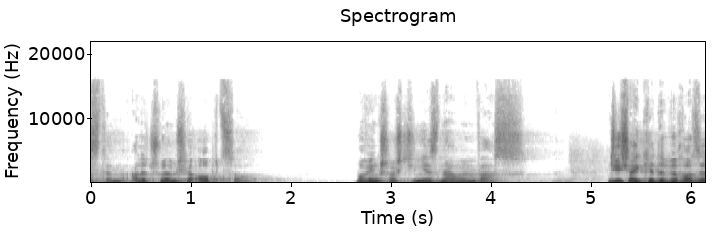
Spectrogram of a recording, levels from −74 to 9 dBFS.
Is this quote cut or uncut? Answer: uncut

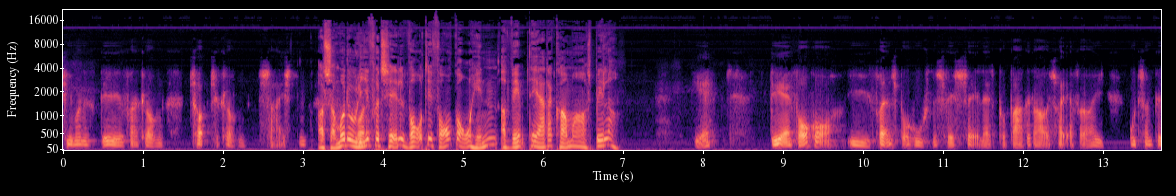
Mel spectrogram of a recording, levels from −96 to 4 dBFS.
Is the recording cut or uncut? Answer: uncut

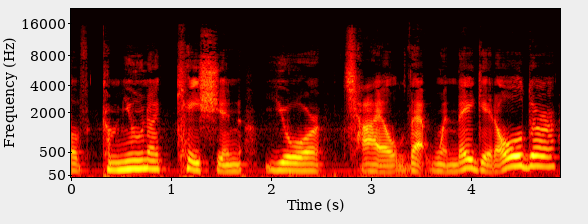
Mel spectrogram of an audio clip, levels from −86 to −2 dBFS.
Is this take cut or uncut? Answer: cut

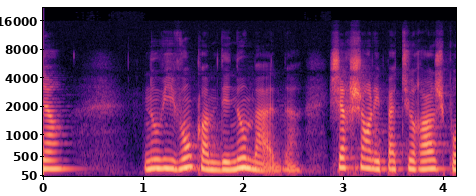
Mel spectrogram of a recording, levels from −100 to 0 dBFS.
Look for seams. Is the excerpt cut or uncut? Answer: uncut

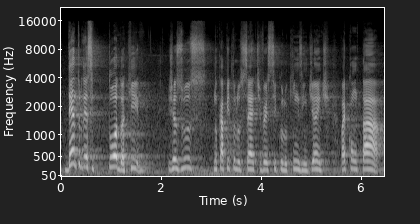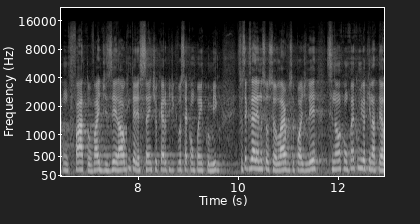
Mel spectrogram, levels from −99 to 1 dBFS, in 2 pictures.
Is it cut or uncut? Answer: cut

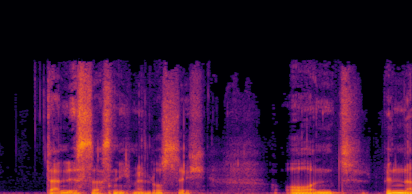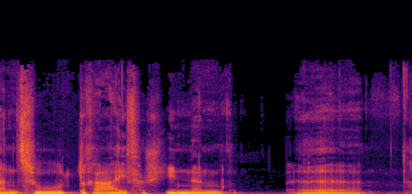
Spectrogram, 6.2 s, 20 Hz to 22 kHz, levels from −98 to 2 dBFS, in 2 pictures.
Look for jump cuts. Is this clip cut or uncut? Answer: cut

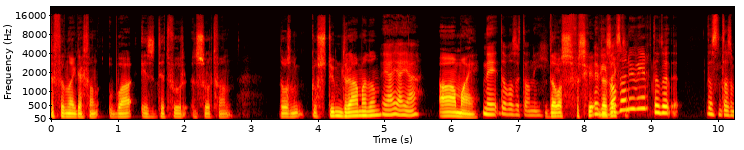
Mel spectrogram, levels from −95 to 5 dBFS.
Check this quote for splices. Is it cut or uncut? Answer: uncut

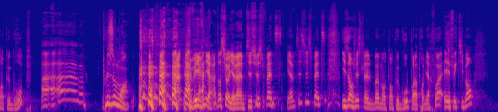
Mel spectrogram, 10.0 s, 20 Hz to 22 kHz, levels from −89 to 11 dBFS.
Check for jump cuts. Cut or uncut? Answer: uncut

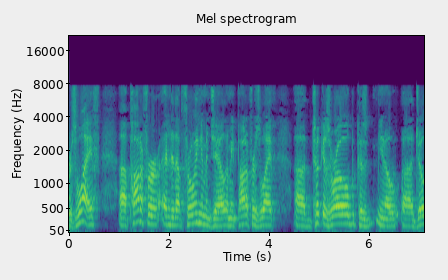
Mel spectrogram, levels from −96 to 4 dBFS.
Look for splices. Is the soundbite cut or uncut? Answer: uncut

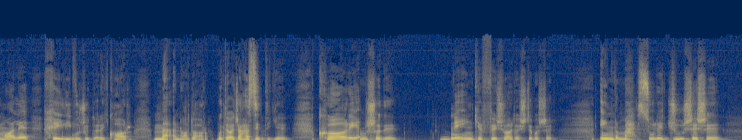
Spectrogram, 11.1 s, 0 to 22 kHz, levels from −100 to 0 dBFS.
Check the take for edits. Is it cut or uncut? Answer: cut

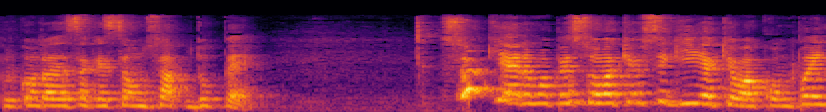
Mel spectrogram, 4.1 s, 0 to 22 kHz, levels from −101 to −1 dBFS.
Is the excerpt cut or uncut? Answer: uncut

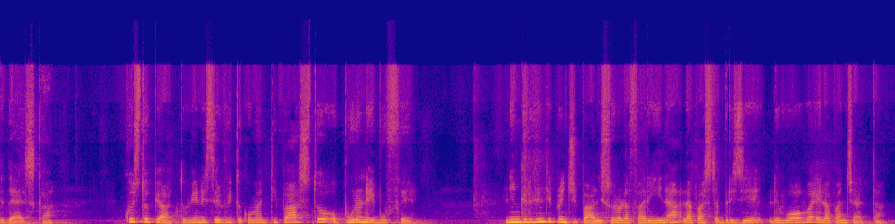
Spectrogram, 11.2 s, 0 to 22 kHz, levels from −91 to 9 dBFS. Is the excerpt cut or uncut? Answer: uncut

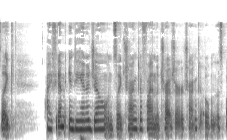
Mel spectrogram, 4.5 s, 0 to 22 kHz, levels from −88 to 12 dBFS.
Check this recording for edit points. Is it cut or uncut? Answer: cut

